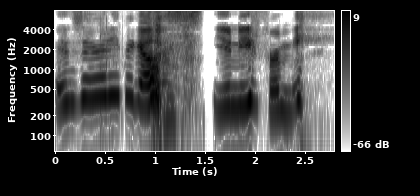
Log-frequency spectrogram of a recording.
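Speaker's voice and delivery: talking through laughter. Speaking in character to a shopkeeper during a game: laughing while talking. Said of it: "I'm laughing while trying to talk to this man".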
